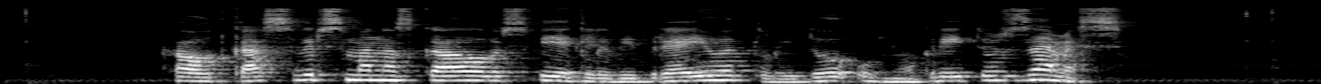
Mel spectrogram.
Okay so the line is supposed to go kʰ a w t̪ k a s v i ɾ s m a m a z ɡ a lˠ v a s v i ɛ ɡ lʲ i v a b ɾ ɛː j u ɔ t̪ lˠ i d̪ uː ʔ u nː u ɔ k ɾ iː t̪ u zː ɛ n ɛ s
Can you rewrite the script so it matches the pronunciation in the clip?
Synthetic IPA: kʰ a w t̪ k a s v i ɾ s m a n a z ɡ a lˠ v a s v i ɛ ɡ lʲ i v i b ɾ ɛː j u ɔ t̪ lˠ i d̪ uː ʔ u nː u ɔ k ɾ iː t̪ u zː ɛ m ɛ s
